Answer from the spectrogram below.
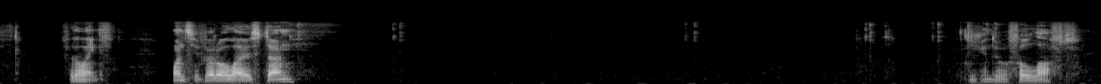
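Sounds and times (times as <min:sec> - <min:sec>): low hiss: 0:00.0 - 0:11.0.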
